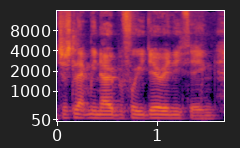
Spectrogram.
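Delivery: ordinary delivery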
